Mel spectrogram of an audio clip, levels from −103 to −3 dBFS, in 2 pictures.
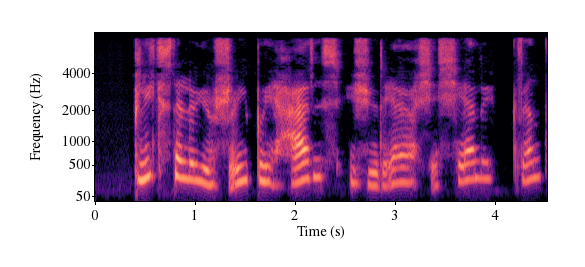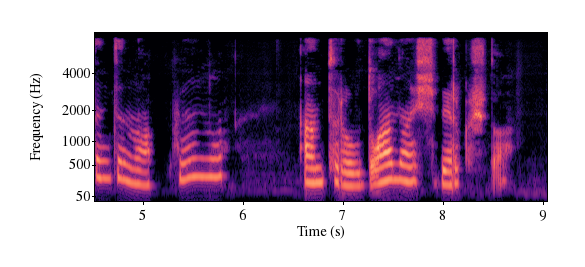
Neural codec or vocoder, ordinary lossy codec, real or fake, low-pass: codec, 16 kHz, 4 kbps, FreqCodec, larger model; MP3, 64 kbps; fake; 7.2 kHz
